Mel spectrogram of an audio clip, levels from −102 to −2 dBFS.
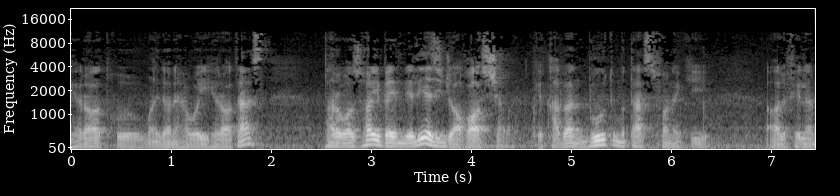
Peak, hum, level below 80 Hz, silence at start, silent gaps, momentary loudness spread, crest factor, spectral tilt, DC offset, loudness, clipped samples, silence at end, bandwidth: -8 dBFS; none; -44 dBFS; 0 s; none; 17 LU; 18 dB; -7.5 dB/octave; under 0.1%; -27 LUFS; under 0.1%; 0 s; 11.5 kHz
